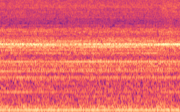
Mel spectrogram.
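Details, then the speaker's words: Syquest removable drive in SupraDrive, run from a temporary ATX power supply after the original supply's capacitor failed: constant high whine over low steady hum, no scraping or clicking; normal draw, spins up normally. "so just going to pair up this here that's normal draw it sounds fine"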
